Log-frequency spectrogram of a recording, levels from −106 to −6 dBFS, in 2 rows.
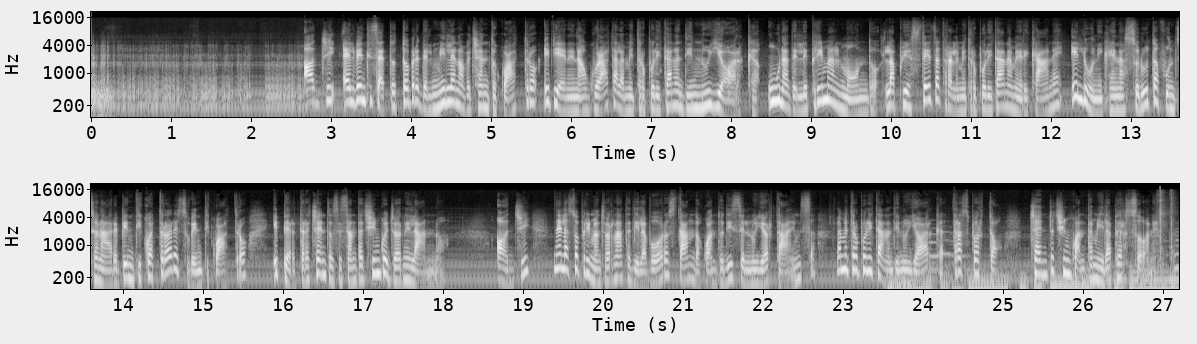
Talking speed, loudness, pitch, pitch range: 145 wpm, -20 LUFS, 175 Hz, 145-230 Hz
